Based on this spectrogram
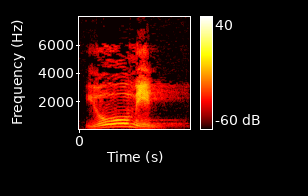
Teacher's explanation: فأبدل الهمزة من يؤمن أبدلها واو، فقالوا يؤمن أبدلها واو. · Term: إبدال الهمزات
